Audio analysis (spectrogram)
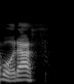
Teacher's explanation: La palabra voraz lleva el acento en posición 1, por lo tanto es una palabra aguda.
